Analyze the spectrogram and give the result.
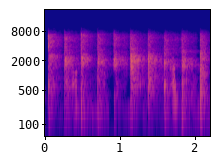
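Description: About ten crisp hand claps in a steady, brisk rhythm, close by and moderately loud, with no one talking over them.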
